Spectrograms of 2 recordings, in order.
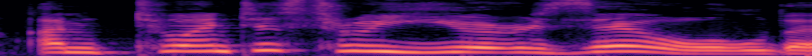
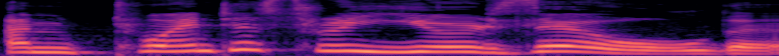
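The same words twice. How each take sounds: The two takes are said the same way.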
